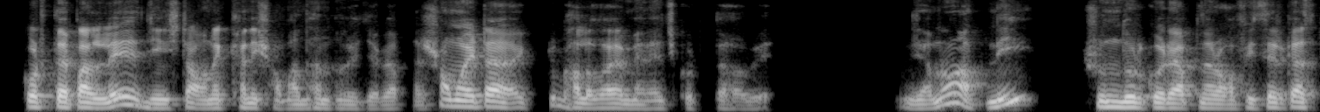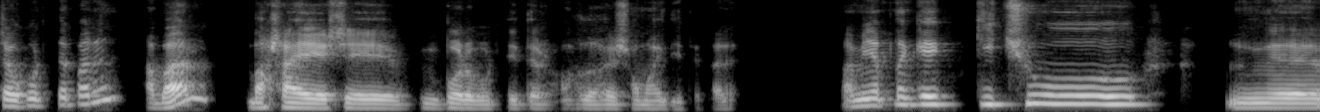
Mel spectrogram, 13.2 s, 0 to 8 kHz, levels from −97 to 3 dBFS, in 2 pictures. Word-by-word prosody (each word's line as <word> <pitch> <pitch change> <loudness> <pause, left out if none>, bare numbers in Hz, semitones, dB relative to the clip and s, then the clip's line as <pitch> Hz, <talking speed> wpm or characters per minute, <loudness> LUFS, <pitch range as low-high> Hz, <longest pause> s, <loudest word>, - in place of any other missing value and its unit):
করতে 145 0 +4
পারলে 125 -3 +6 0.2
জিনিসটা 115 0 -2
অনেকখানি 120 +1 -2
সমাধান 110 +1 -6
হয়ে 105 -2 -10
যাবে। 100 0 -9
আপনার 95 - -12
সময়টা 155 -2 +4
একটু 120 - -25
ভালোভাবে 120 -1 -1
ম্যানেজ 105 0 -10
করতে - - -15
হবে। - - -15 0.8
যেন - - -2 0.2
আপনি - - +1 0.4
সুন্দর 145 -2 +5
করে 130 -2 +4
আপনার 120 -1 -2
অফিসের 120 +3 -3
কাজটাও 165 -2 +2
করতে 180 +3 -6
পারেন। 285 +10 -2 0.2
আবার 335 0 +5 0.3
বাসায় 130 -2 +4
এসে 115 0 -1 0.3
উম 115 - -10
পরবর্তীতে 110 -2 -3
ভালোভাবে 110 0 -8
সময় 105 -1 -8
দিতে - - -21
পারেন। - - -17 0.5
আমি 165 - 0
আপনাকে 210 +3 +1 0.3
কিছু 215 +3 -1 1.0
উম 125 0 0
আ - - +4
125 Hz, 170 wpm, -25 LUFS, 110-155 Hz, 1.0 s, পারলে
